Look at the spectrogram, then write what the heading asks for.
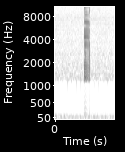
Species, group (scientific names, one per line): Poecilimon zimmeri
Orthoptera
